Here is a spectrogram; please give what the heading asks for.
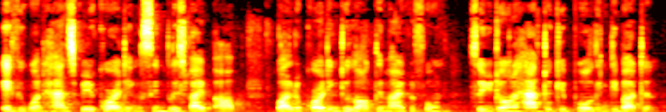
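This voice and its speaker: A woman's voice: medium pitch, fairly even intonation, brisk, slight background noise. A woman reading a scripted how-to guide in an instructional, step-by-step manner. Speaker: tutorial narrator.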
